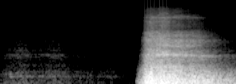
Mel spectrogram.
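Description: A man's sigh, one breathy exhale close on a headset microphone, starting about one and a half seconds in after a silent pause and fading away.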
